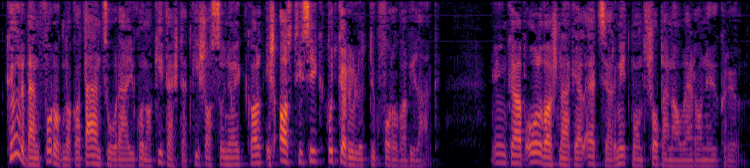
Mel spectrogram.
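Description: A man voicing a sarcastic, scornful schoolboy with a husky voice. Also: medium pitch, expressive. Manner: scornful, mocking.

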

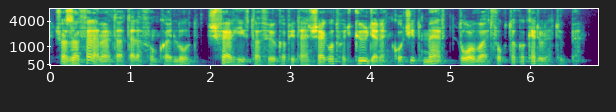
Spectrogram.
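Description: Deep-voiced man reading an audiobook. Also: animated, creaky, fairly bright tone. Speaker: audiobook narrator. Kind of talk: scripted narration.

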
